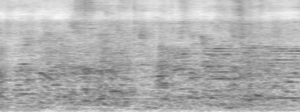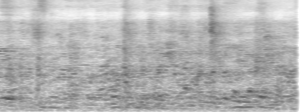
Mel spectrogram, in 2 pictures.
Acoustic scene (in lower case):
crowded indoor space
